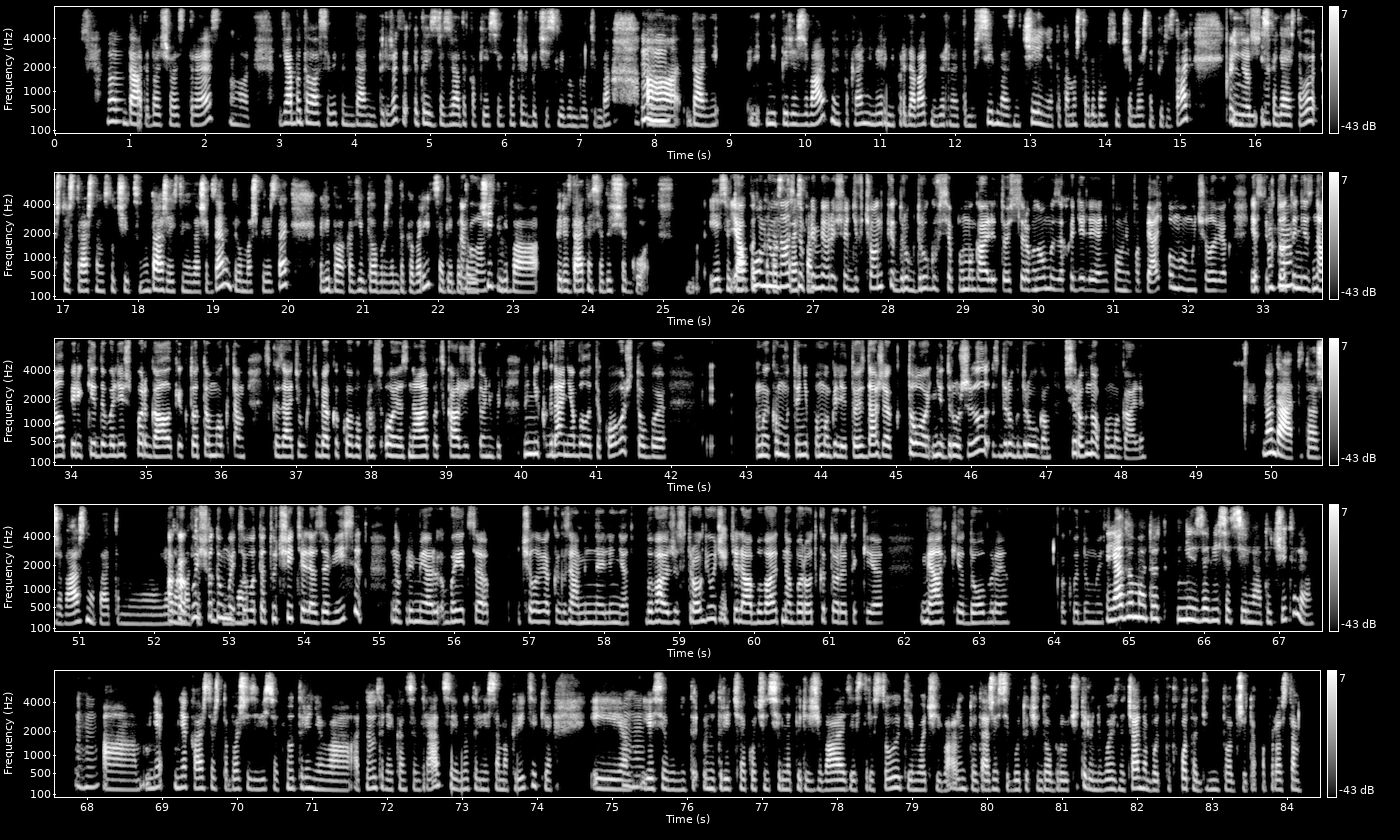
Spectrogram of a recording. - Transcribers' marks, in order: tapping; other background noise; grunt
- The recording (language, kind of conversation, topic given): Russian, unstructured, Как справляться с экзаменационным стрессом?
